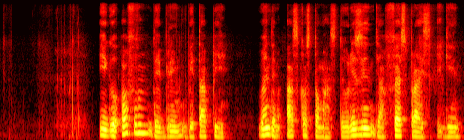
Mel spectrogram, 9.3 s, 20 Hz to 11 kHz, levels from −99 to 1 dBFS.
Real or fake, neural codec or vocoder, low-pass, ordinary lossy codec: fake; vocoder, 44.1 kHz, 128 mel bands, Pupu-Vocoder; 9.9 kHz; none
